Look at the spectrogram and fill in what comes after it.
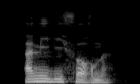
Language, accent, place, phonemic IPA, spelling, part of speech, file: French, France, Lyon, /a.mi.bi.fɔʁm/, amibiforme, adjective, LL-Q150 (fra)-amibiforme.wav
- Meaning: amebiform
